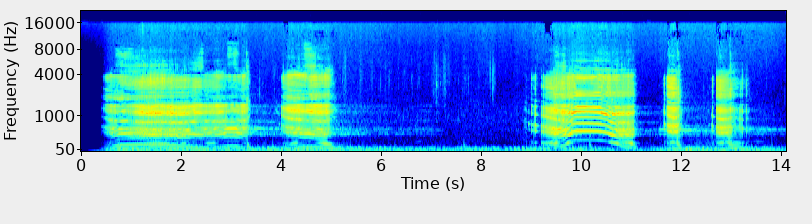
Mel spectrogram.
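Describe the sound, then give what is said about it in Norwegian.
A recording of a red deer stag's call, used as a hunting lure, in a series of loud, drawn-out moaning bellows: two long calls, a pause, then a longer wavering call followed by shorter ones, with no talking. “Nå skal vi også huske at ingen bukkel har helt lik lyd.”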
